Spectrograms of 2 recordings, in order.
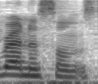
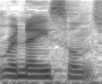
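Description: First: It is pronounced the American way. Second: It is pronounced the British way. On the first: This is how Americans say it. "they say Renaissance" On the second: This is how the speaker naturally says it. "not Renaissance, which is naturally how I'd say it"

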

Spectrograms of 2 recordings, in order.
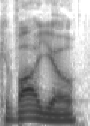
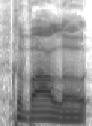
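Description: First: The double L is said like a Y sound. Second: The double L is said as a clear L sound. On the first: The speaker calls it wrong. "no, that's not right" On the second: The speaker calls it right. "In Italian, you pronounce the L's"

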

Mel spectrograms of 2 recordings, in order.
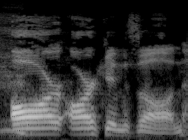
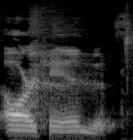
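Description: First: The ending does not sound like Kansas. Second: The ending sounds like the word Kansas. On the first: The speaker calls it right. "It is Arkansas" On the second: The speaker calls it wrong. "not Arkansas"

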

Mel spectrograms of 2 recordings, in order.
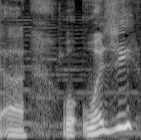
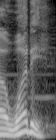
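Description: First: The middle consonant is a j sound. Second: The middle consonant is a d sound. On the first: This is how another village says it. "some people out here would say waji" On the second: This is how the speakers' own village says it. "But us, we say wadi"

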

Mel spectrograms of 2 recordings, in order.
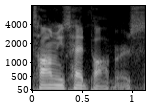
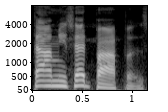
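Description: First: It is said in the speaker's plain accent. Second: It is said in a New England accent.

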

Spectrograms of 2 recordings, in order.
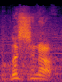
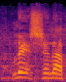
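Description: First: It is said in a deeper voice. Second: It is said in a normal voice.

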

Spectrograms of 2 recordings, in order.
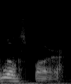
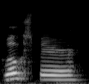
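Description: First: The second part sounds like bar. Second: The second part sounds like bear. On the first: The speaker calls it wrong. "Not Bar" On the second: The speaker calls it right. "It's Bear? / Bear"

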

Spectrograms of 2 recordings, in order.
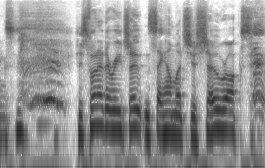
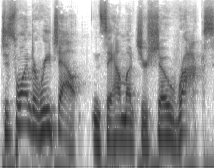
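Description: First: It is spoken in a Liverpool accent. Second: It is spoken in an American accent. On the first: "That's Liverpool" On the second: "I'll just read it in American"

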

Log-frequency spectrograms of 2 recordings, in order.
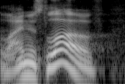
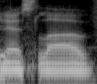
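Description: First: It is said strongly, with lively emphasis. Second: It is said flatly, in a monotone.

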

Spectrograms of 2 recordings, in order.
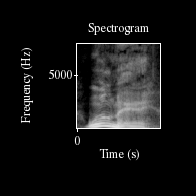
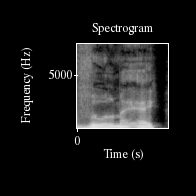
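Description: First: The first word begins with a w sound. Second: The first word begins with a v sound. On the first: "the w sound" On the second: "the v sound"

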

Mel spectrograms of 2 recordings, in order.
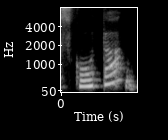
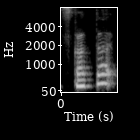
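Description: First: It is said in the Ehime dialect. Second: It is said in standard Japanese.

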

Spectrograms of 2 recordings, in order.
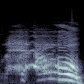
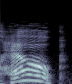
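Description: First: It is shouted with full force. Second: It is shouted at moderate loudness.

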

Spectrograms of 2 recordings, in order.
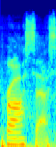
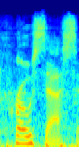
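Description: First: It is said with a non-Canadian pronunciation. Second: It is said with a Canadian pronunciation. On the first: "instead of process" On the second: "how they say process"

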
